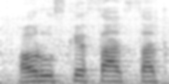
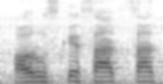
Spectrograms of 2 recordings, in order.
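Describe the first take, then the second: No difference in how they are said.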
